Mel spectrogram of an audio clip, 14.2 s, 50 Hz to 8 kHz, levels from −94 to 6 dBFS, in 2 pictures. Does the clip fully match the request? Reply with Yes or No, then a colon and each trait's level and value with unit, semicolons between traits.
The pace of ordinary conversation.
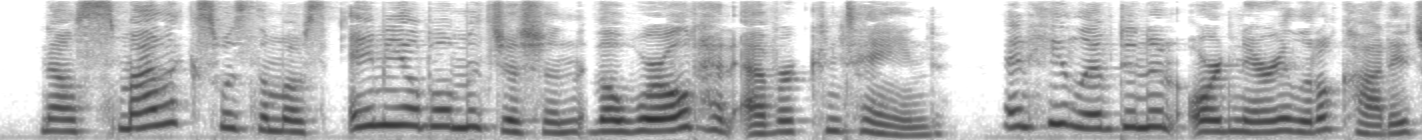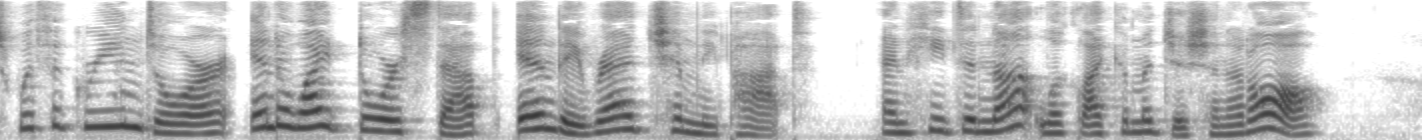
Yes: average, 180 wpm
